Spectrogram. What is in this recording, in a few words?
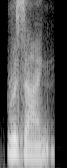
"resign", Indian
